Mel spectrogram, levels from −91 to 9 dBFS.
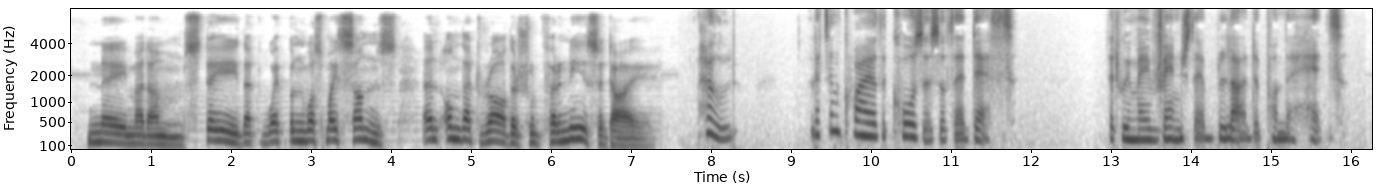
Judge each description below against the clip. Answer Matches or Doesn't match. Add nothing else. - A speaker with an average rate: Doesn't match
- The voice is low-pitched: Doesn't match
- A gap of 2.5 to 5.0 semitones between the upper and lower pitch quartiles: Doesn't match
